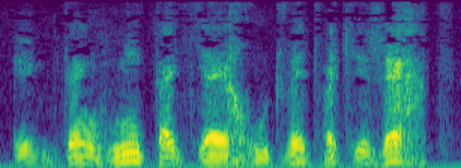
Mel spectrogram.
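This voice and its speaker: A man acting a gruff, menacing crook who pressures curtly, in a 1960s radio play. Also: fairly low pitch, lively intonation, takes it slowly, darkish tone, dry recording, heavily acted. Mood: impatient, threatening. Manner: curt, pressuring. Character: gruff, impatient, menacing American male crook. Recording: dull 1960s radio drama recording.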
